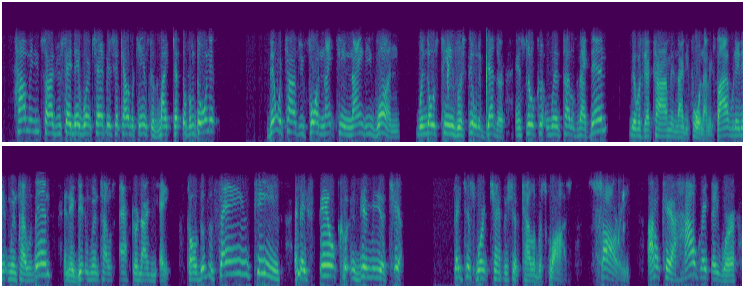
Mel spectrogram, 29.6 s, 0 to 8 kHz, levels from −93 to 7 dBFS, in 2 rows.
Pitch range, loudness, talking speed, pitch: 150-215 Hz, -27 LUFS, 165 wpm, 180 Hz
